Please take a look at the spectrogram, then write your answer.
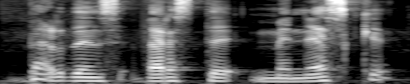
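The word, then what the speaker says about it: Verdens verste menneske: Por lo que leí, Trier explica que, mm, la frase eh, en, noruego, que si quieren me animo a leerla, es Verdens verste meneske.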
